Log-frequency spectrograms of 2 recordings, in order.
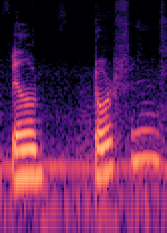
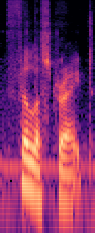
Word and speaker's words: Philostrate: Um, and Orlando Bloom's character, his name is Philo, and Philo, I can't remember pronounce the entire name. Philodorphin? It's Rycroft Philostrate.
